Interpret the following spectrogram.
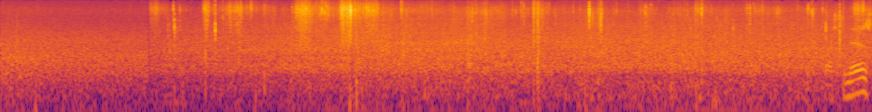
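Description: Rustling and scattered light clicks of a small bilge pump and its hoses being handled and carried through dry brush, over a steady outdoor hiss. The pump itself is not running.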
